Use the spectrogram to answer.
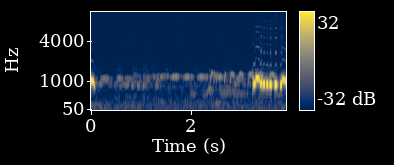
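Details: Local zebra dove lure recording: soft, drawn-out cooing murmurs for three seconds, then one loud burst of quick, stuttering coo notes near the end.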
